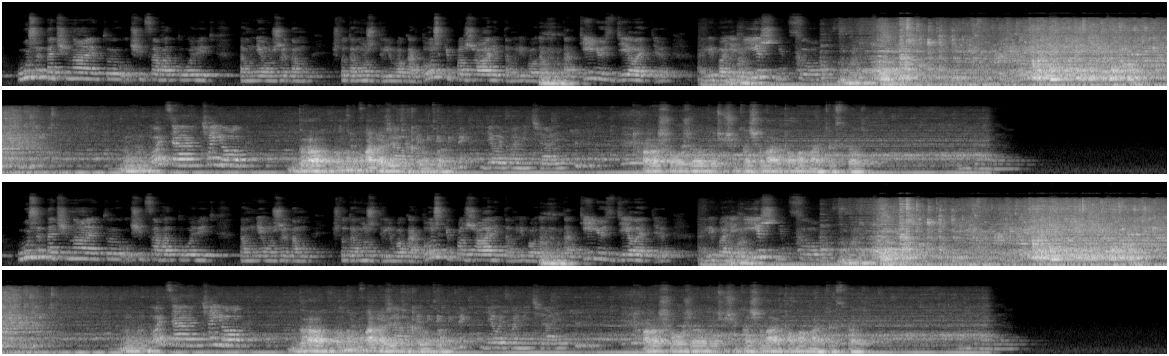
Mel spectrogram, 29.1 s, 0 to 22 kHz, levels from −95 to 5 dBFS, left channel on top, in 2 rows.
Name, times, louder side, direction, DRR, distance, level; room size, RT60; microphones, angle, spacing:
voice 1, 0.2-2.6 3.0-3.8 4.3-8.3 8.7-10.2 10.7-14.4 15.9-17.7 19.3-21.6 22.3-22.7 26.5-27.2, left 2 dB, 20° left, -6 dB, 1.2 m, -33 dB
voice 2, 6.7-7.0 9.1-9.4 10.4-10.8 16.0-16.4 18.1-20.1 22.4-25.4, left 1 dB, 65° left, -2 dB, 1.2 m, -23 dB
sound 1, 8.7-26.9, left 1 dB, 15° right, 0.9 m, -26 dB
2.9 x 2.2 x 2.3 m, 0.78 s
head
